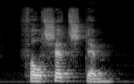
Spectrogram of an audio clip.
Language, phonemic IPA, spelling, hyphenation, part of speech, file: Dutch, /fɑlˈsɛtˌstɛm/, falsetstem, fal‧set‧stem, noun, Nl-falsetstem.ogg
- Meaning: 1. falsetto register 2. a voice in falsetto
